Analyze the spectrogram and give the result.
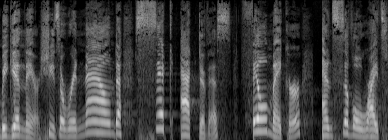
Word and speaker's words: Sikh: Now, I always thought the word was pronounced Sikh. She is Sikh and pronounces it Sikh.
